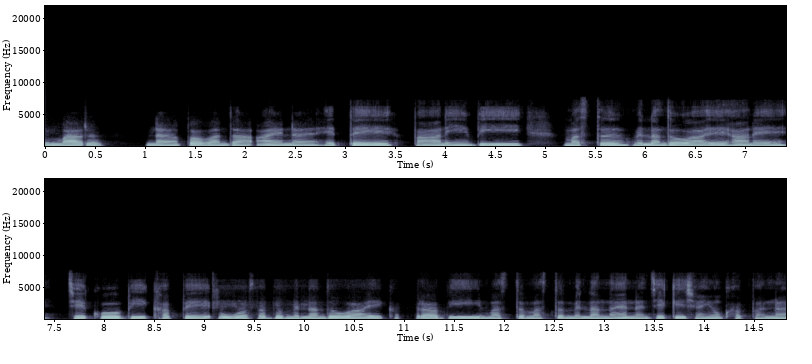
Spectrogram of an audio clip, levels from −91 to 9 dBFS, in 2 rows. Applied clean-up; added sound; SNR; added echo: neural mask model DeepFilterNet 3.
